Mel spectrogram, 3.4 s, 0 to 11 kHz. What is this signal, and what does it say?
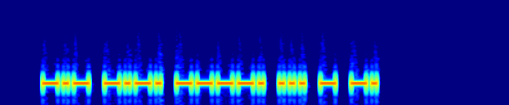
Morse code, heard as a keyed tone, about 36 wpm, 700 Hz. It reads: KC9STN
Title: USA Call Signs - 6 Characters - 2x Character Spacing - 35wpm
